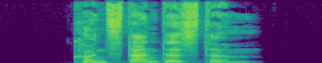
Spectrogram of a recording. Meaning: strong dative masculine/neuter singular superlative degree of konstant
- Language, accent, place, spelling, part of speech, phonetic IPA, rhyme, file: German, Germany, Berlin, konstantestem, adjective, [kɔnˈstantəstəm], -antəstəm, De-konstantestem.ogg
